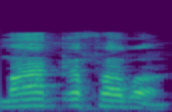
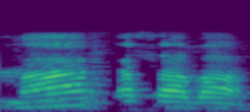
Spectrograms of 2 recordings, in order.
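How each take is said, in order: First: Said in the usual way. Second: Slow, softer, stretched-out syllables; slow dictation. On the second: Shown as a demonstration. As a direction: dictate softly, dragging each syllable. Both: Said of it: "আমি তো আস্তে আস্তে বলতাছি".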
